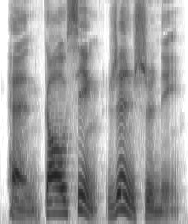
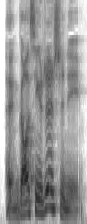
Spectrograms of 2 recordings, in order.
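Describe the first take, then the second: First: 很高兴认识你 syllable by syllable, slowly; slow model reading. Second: Said in the usual way. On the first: Shown as a demonstration. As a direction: spell out 很高兴认识你 slowly for learners. Teacher models phrase slowly, then naturally.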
